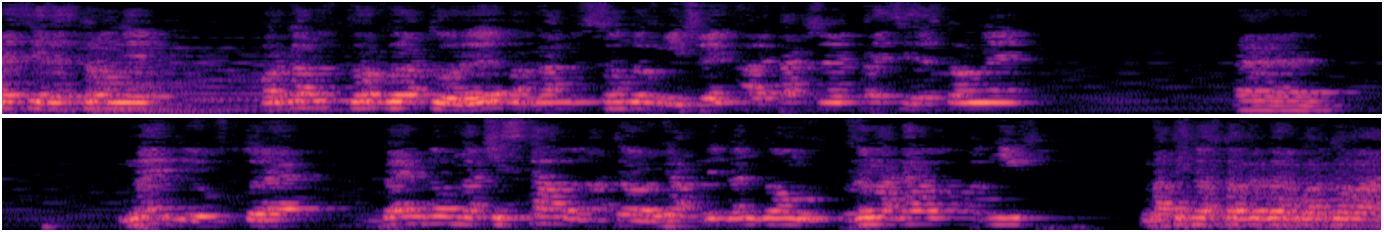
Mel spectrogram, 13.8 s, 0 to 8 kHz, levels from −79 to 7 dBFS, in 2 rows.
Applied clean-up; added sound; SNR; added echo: classical method WPE with log-MMSE.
